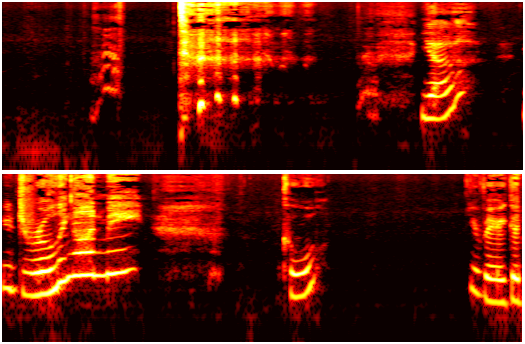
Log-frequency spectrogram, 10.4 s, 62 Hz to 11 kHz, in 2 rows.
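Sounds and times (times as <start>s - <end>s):
female cat vocalizing while being lifted and held: 0.8s - 1.3s
speech: 4.2s - 6.5s, 8.1s - 8.4s, 9.9s - 10.4s.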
